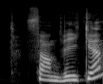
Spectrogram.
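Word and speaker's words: Sandviken: You were born in Sand Viken. Sanvic. Yes. Good.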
